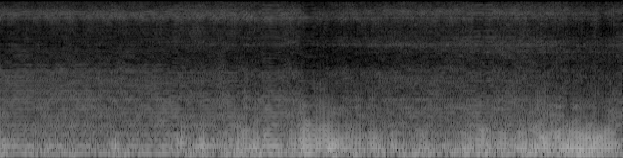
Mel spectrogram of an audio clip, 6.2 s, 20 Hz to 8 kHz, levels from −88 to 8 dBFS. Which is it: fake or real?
fake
